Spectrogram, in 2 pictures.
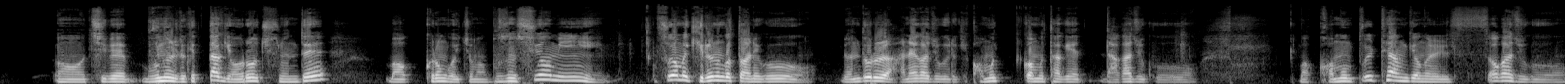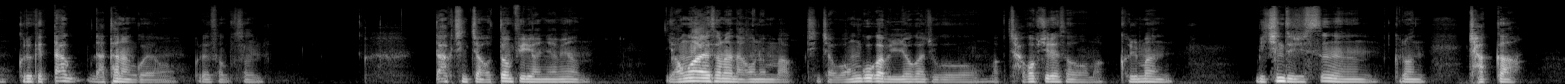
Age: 20-39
